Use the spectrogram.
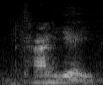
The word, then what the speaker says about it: Kanye: Kanye. Oh, I'm from Ohio. We say Kenny. That's how we pronounce it. Well, I don't care where you're from. You pronounce my name Kanye.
